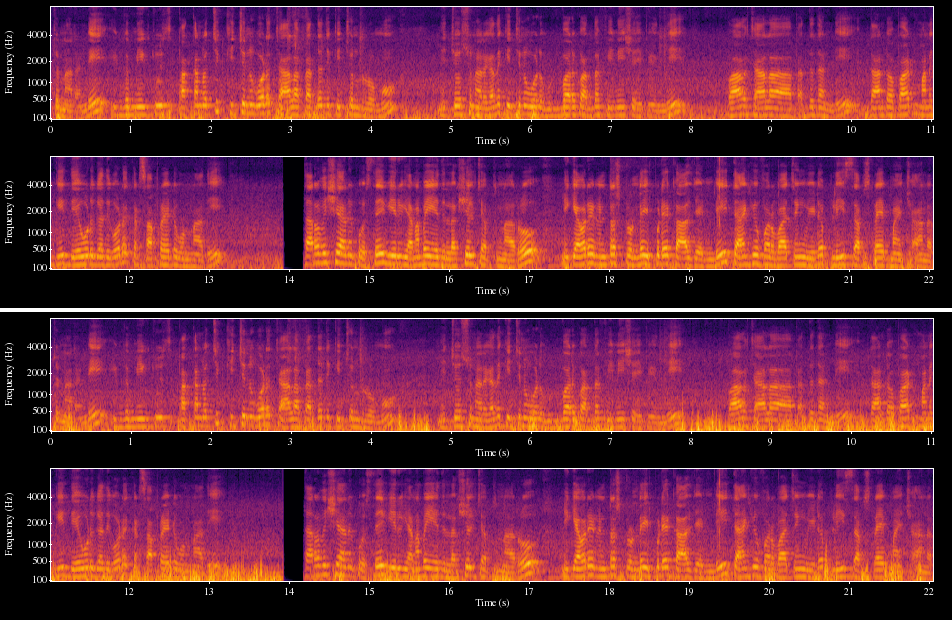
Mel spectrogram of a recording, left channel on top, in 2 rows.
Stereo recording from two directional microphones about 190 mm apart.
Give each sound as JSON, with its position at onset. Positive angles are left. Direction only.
{"t": 1.6, "sound": "a man's voice", "side_deg": 10}
{"t": 8.4, "sound": "a man's voice", "side_deg": 10}
{"t": 14.2, "sound": "a man's voice", "side_deg": 15}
